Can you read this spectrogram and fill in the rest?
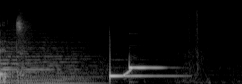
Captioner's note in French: son de notification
